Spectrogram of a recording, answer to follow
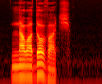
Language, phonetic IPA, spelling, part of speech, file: Polish, [ˌnawaˈdɔvat͡ɕ], naładować, verb, Pl-naładować.ogg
